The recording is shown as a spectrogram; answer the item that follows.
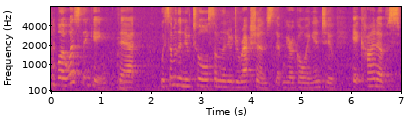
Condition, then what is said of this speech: None; typical speech.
